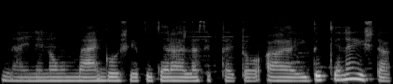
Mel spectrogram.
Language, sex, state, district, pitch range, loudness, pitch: Kannada, female, Karnataka, Mysore, 170-180 Hz, -27 LUFS, 170 Hz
